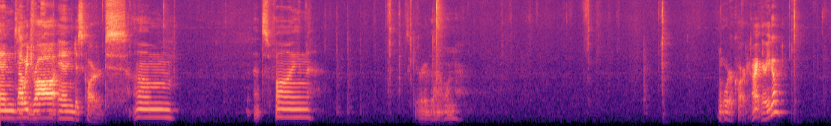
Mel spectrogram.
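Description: Playing cards slide and tap on a wooden table.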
